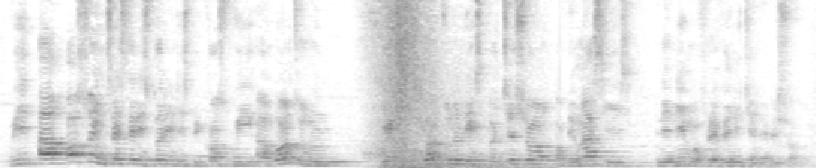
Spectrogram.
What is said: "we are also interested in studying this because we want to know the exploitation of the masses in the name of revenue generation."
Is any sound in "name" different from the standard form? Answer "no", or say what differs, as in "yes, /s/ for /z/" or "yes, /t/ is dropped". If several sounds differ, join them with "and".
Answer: no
